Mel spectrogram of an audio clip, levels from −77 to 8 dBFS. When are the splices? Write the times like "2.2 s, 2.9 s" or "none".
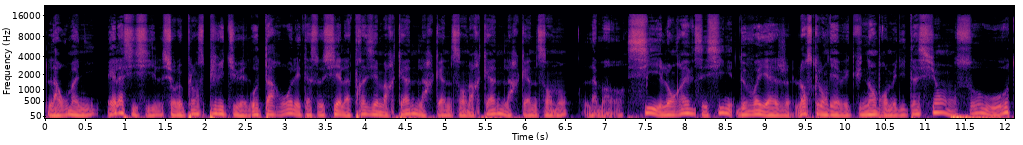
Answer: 5.3 s, 8.1 s, 9.8 s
